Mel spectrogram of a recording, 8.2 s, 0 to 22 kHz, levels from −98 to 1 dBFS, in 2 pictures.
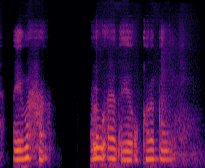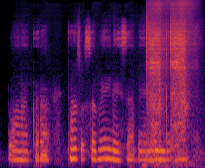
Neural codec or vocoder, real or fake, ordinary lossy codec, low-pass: codec, 44.1 kHz, 2.6 kbps, DAC; fake; none; none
